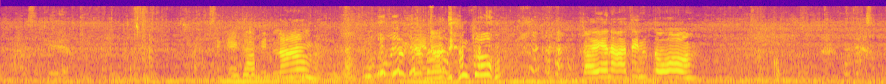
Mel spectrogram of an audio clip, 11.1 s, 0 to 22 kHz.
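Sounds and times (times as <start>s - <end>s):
rumbling road noise: 0.0s - 11.0s
truck engine humming: 0.0s - 11.0s.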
